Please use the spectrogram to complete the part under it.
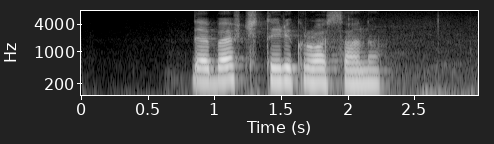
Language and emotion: Russian, neutral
